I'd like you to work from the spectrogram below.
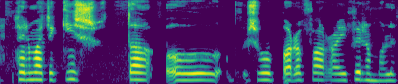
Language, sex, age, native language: Icelandic, male, 12, Icelandic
